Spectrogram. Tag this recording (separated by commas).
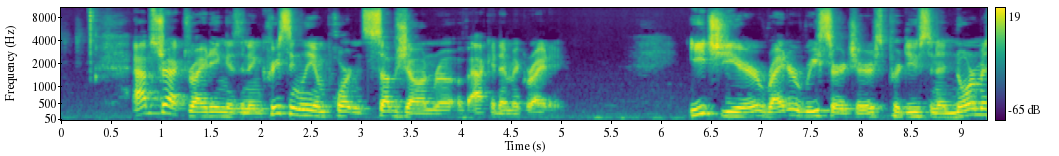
Speech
